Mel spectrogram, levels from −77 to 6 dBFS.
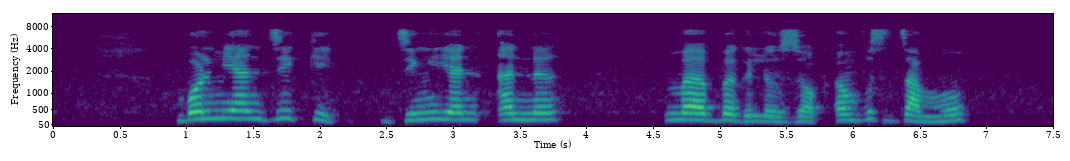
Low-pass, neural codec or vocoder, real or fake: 7.2 kHz; none; real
